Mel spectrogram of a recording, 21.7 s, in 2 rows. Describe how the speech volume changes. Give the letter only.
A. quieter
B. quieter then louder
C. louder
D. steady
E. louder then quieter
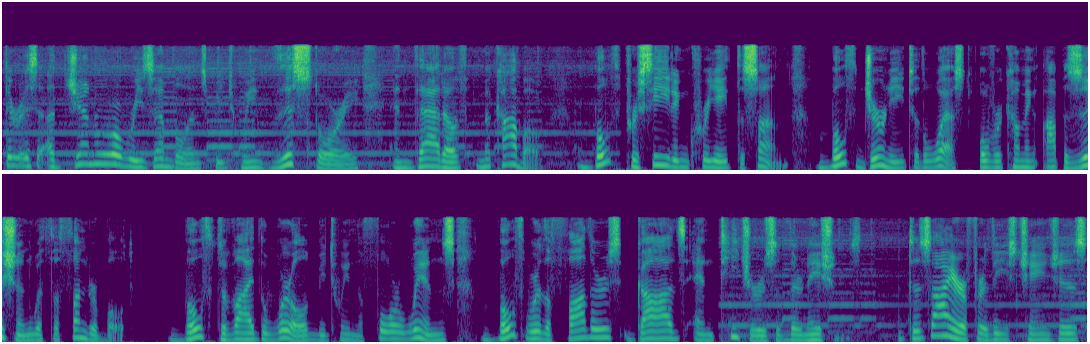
D.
